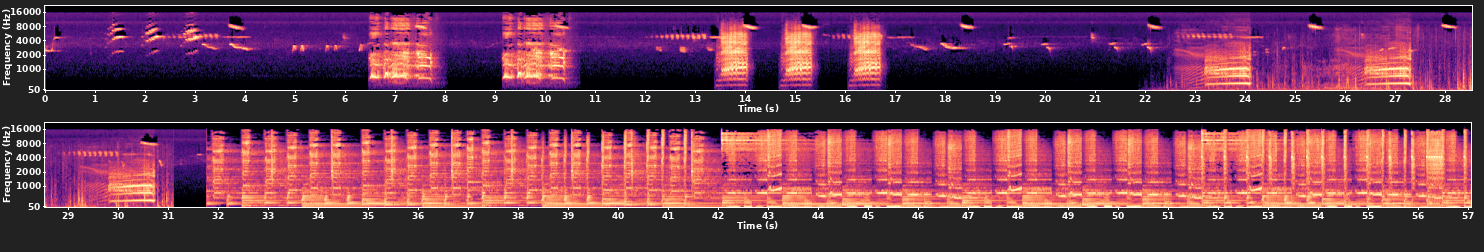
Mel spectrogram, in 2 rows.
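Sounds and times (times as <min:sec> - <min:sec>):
small birds chirping: 0:00.0 - 0:06.8, 0:10.4 - 0:14.4, 0:15.2 - 0:31.8
short animal calls: 0:13.4 - 0:16.8, 0:22.1 - 0:28.3, 0:28.9 - 0:31.1
cows mooing: 0:22.4 - 0:27.5, 0:29.3 - 0:30.8.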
